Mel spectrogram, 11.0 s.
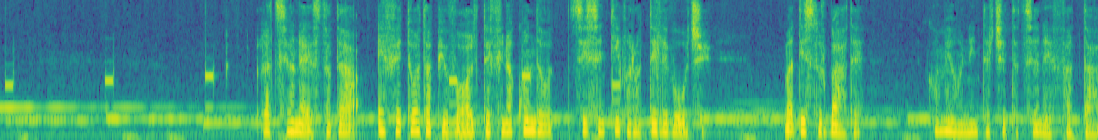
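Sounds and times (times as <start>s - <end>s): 
telephone keypad tone beeps of a number being dialed: 0.0s - 0.3s, 1.0s - 1.2s, 2.0s - 2.3s, 4.4s - 5.4s, 6.1s - 6.4s
speech: 2.6s - 7.2s, 7.8s - 8.7s, 9.3s - 10.9s.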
